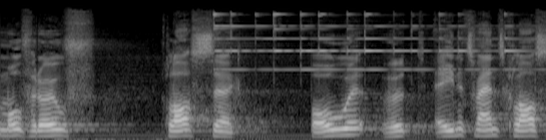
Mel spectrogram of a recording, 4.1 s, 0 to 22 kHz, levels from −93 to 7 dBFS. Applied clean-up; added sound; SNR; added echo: none; Bell; 15 dB; none.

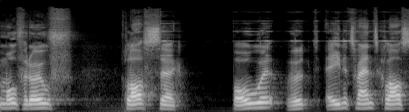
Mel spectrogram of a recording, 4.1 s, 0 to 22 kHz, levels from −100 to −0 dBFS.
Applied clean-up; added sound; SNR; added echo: neural mask model DeepFilterNet 3.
